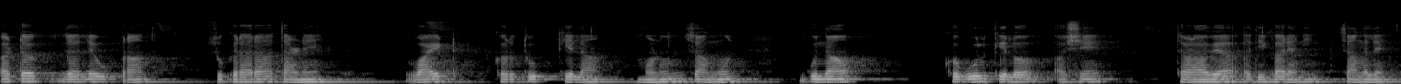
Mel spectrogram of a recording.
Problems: none marked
